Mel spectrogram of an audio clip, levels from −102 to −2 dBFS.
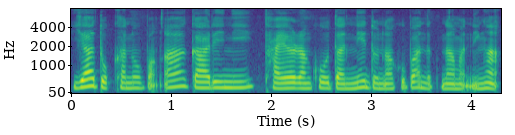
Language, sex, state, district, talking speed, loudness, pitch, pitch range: Garo, female, Meghalaya, West Garo Hills, 125 wpm, -18 LUFS, 200 Hz, 185-215 Hz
